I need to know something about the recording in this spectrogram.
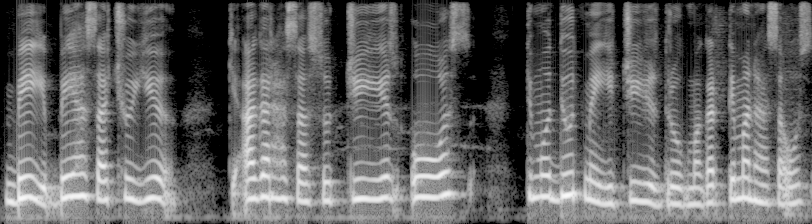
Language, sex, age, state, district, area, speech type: Kashmiri, female, 30-45, Jammu and Kashmir, Baramulla, rural, spontaneous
